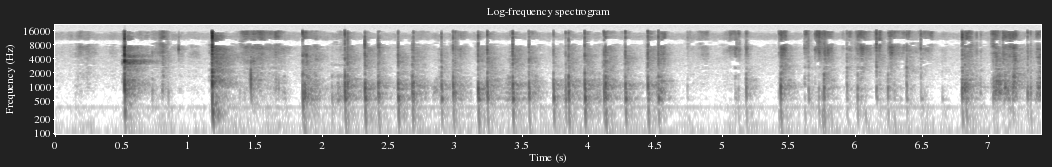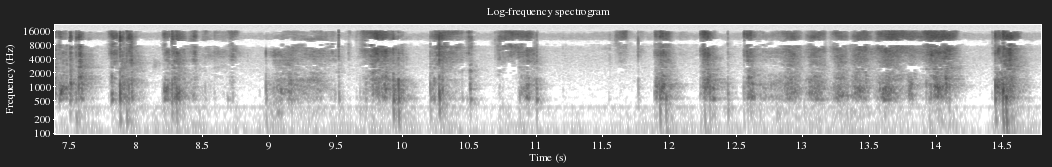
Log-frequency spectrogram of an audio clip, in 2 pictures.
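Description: A small white squeezable plastic cream tube with a pink cap is held in both hands and scratched and tapped with short fingernails. Quick, dry clicks and rustling scratches come in uneven bursts over a faint steady low hum, with a few sharper, louder taps standing out.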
